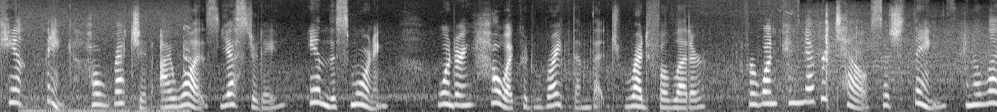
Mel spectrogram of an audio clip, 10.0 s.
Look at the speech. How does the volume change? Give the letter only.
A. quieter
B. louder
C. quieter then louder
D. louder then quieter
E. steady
E.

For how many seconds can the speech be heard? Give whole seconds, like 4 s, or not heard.
10 s.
